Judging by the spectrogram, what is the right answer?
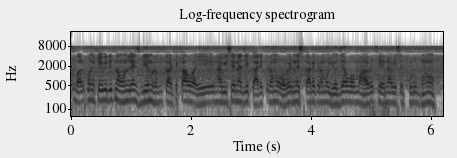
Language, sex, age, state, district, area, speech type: Gujarati, male, 18-30, Gujarat, Junagadh, rural, spontaneous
